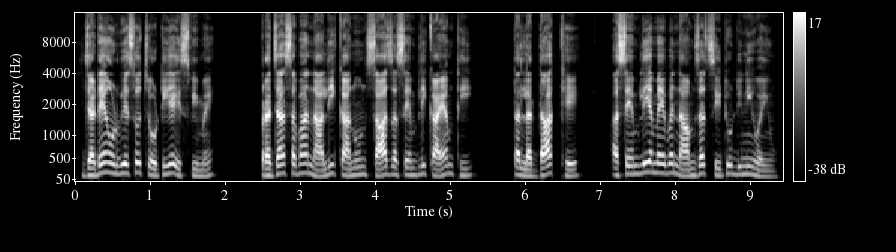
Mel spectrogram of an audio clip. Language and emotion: Sindhi, neutral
